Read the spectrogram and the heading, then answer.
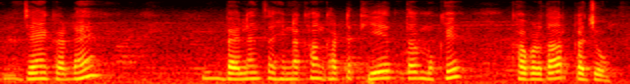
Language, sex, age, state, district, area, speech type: Sindhi, female, 45-60, Uttar Pradesh, Lucknow, urban, read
